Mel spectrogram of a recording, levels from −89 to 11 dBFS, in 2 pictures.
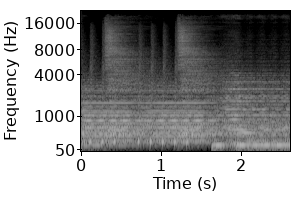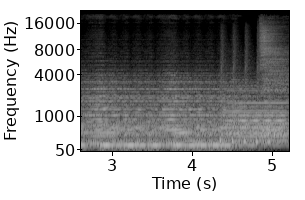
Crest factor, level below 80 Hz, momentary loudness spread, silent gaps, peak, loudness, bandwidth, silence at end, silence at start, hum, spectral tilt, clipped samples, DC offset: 16 dB; -54 dBFS; 3 LU; none; -8 dBFS; -24 LUFS; over 20 kHz; 0 s; 0 s; none; -5 dB/octave; under 0.1%; under 0.1%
